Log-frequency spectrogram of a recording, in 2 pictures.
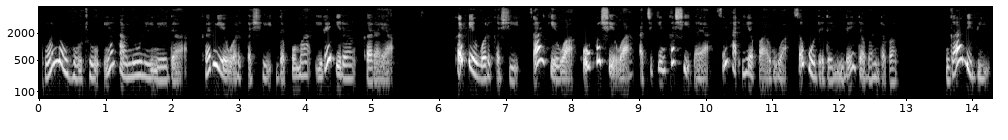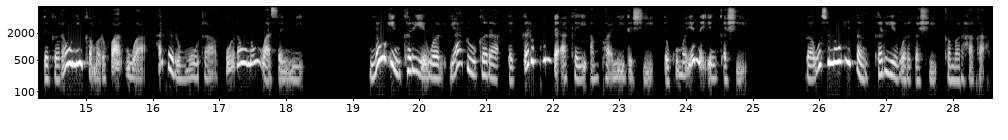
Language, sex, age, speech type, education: Hausa, female, 15-29, spontaneous, tertiary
